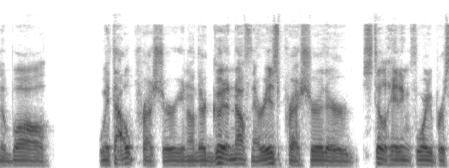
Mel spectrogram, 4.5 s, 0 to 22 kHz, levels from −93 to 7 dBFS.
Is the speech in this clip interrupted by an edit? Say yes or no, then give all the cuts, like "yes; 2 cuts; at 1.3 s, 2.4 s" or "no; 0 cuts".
yes; 1 cut; at 2.5 s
